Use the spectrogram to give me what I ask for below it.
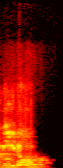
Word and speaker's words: miró: Es muy diferente decir yo miro a miró.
